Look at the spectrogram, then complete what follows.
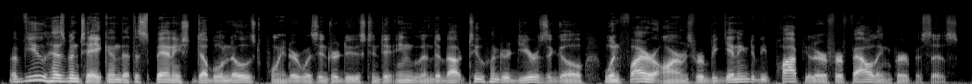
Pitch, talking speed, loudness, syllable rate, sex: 95 Hz, 190 wpm, -19 LUFS, 5.7 syllables/s, male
